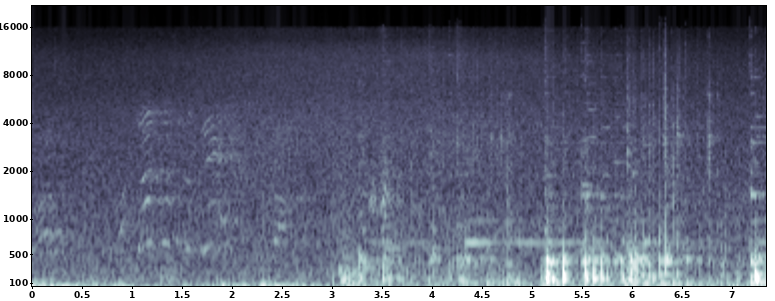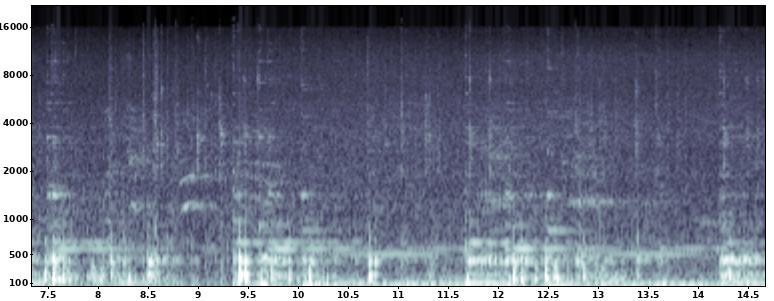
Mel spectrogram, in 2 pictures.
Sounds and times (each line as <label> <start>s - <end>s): ball that strikes against plates in a rotating disk 3.1s - 14.6s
